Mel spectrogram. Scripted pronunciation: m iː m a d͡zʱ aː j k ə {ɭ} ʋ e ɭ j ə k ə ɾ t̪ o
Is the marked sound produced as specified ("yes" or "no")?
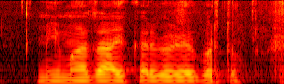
no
